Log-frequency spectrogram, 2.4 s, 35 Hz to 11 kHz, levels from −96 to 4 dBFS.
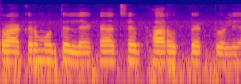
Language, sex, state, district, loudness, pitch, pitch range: Bengali, male, Tripura, West Tripura, -19 LUFS, 160 Hz, 155-170 Hz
